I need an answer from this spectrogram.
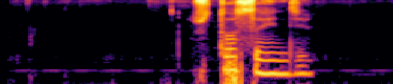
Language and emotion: Russian, sad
